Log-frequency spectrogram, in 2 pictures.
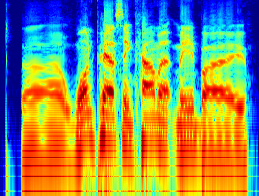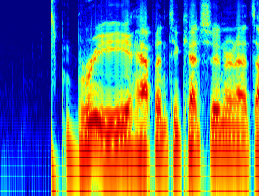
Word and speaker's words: Brye: It says, my MMA News conducted an interview with a pro WMMA fighter named, how would you pronounce B-R-Y-E? – Bree. – Bree? Okay. I was going to go with Bri, but that would be kind of weird.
